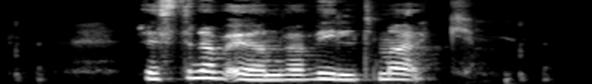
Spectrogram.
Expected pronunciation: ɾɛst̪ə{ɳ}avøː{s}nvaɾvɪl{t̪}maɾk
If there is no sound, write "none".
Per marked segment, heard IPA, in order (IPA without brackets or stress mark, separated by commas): n, none, d̪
